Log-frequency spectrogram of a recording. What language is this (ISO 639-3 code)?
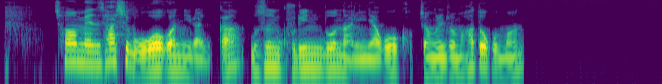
kor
